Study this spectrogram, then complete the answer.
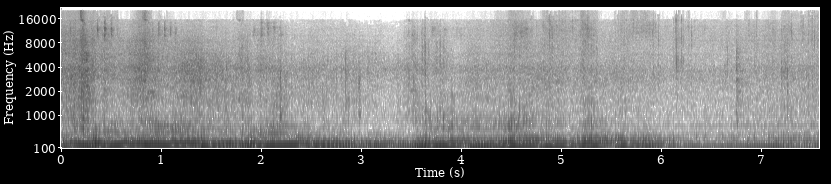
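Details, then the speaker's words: Nissan 240SX project, first start-up with an old, primitive ECU that throws nearly every code and puts it in limp mode, dumping fuel: the engine only blips lazily after a delayed response to the pedal and sags back to idle, never free-revving. "you start the car up and when you push down on the pedal nothing happens push it all the way down on the floor you wait a beat then it moves it doesn't free rev or anything like that it just blips"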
